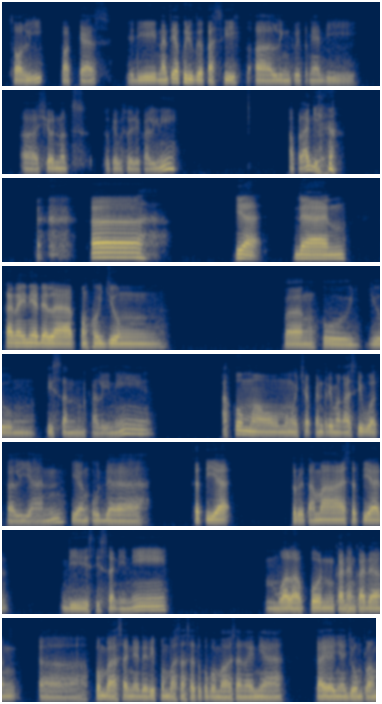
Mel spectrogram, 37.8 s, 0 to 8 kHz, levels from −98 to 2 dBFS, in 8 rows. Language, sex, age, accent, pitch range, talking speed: Indonesian, male, 20-39, native, 100-125 Hz, 90 wpm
